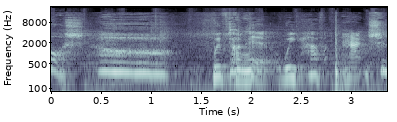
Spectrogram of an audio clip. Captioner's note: gasps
